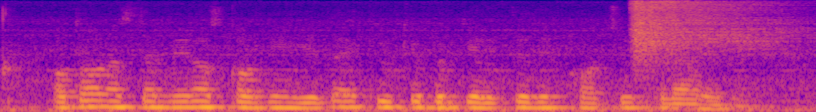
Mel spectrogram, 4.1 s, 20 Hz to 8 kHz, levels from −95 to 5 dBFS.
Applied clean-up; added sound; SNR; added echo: none; Train; 12 dB; reverberation time 0.4 s.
